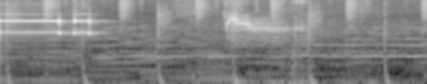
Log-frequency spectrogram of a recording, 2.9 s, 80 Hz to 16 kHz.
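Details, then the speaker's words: CyberPower CP1500AVRLCDa UPS switched on after a battery replacement: a short, clear high-pitched double beep, then a few soft clicks; it powers up normally. "is a good sound. That is a good sound."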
